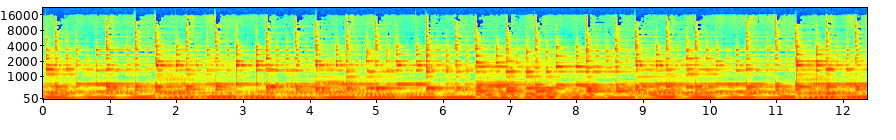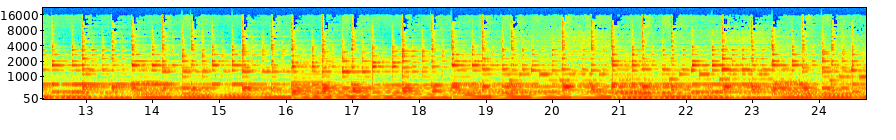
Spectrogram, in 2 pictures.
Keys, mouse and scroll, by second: 2.1-7.4 drag, 9.0-12.1 drag, 12.1 ctrl+c, 13.1 ctrl+v, 14.3 click, 17.5 click.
